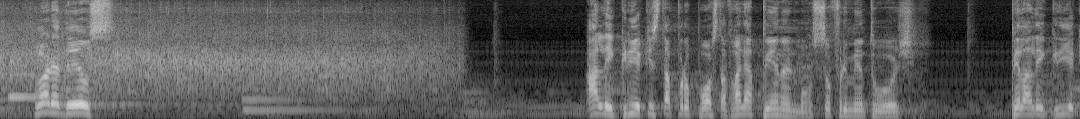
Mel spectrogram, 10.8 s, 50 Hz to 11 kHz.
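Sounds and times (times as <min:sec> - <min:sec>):
audience applauding: 0:00.0 - 0:04.7
speech: 0:00.4 - 0:01.2, 0:05.9 - 0:09.3, 0:10.1 - 0:10.7.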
